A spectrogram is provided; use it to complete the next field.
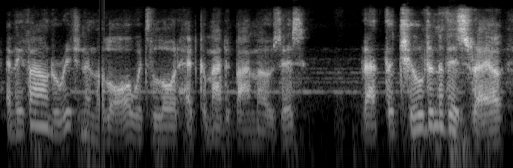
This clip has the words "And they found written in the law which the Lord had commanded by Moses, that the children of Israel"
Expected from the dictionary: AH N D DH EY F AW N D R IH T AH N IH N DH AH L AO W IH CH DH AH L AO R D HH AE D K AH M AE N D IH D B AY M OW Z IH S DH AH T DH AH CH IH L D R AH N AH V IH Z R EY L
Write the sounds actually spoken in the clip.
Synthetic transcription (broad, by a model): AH N DH EY F AW N D R IH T N IH N DH AH L AO W IH CH DH AH L AO R D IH D K AH M AE N D IH D B AY M OW Z IH S DH AH T DH AH CH IH L D R AH N AH V IH Z R EY L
